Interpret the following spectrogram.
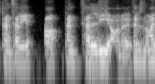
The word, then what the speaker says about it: Pantoliano: pronunciation's there i mean what would you say pantoliano yeah pantaliano is the is the correct pronunciation i'm going to give it to him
